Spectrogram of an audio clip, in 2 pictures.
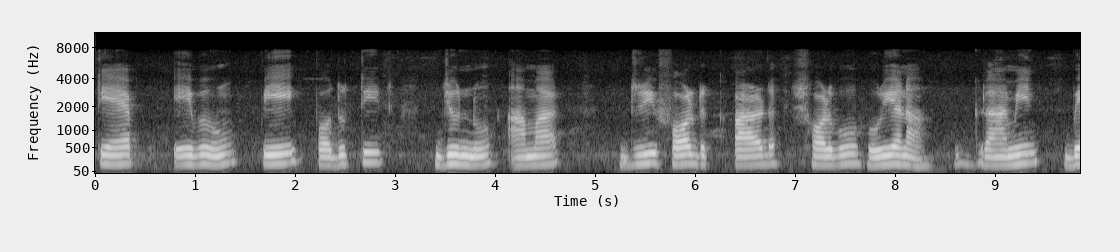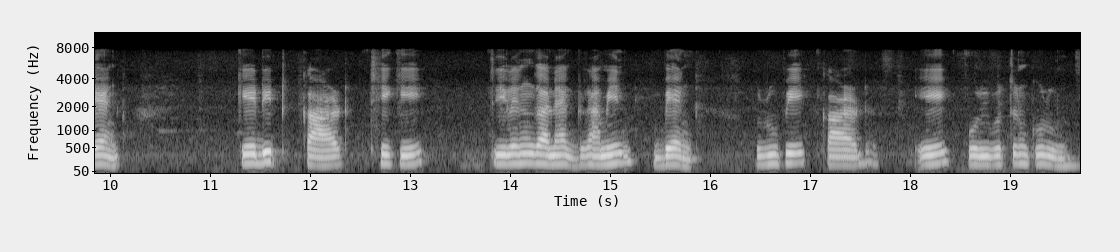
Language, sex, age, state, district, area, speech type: Bengali, female, 45-60, West Bengal, Alipurduar, rural, read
